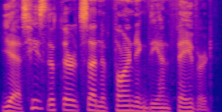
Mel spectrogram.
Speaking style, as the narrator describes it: Fiera laughed

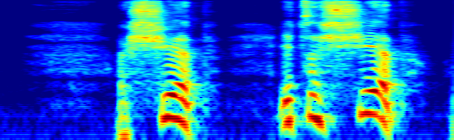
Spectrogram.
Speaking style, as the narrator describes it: we cried excitingly

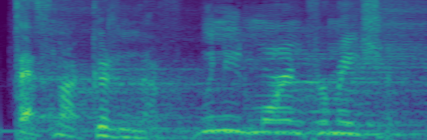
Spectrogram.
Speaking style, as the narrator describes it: yell out to the Fool

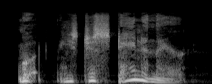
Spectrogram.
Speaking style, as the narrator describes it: whispered

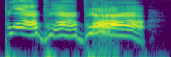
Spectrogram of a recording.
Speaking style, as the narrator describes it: shouted Starlight at the sky

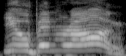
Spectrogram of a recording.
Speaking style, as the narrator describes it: cried Tweedledum

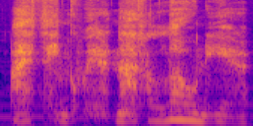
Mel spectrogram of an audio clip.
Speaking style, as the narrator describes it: the priestess whispered

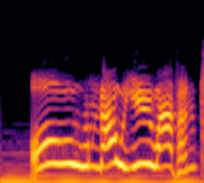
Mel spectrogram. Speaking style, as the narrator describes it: She screeched

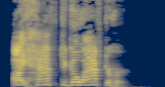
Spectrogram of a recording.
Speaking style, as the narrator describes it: yelled Seraph

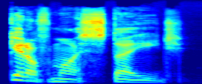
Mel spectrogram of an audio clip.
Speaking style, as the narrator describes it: snarled

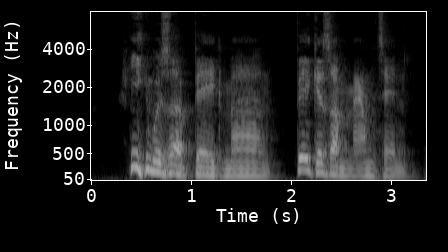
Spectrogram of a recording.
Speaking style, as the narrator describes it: laughs Mungo

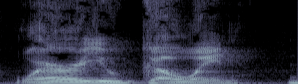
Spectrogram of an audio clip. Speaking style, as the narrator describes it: Dunk asked in a stern voice

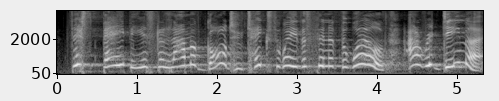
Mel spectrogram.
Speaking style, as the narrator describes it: exclaimed Reuben

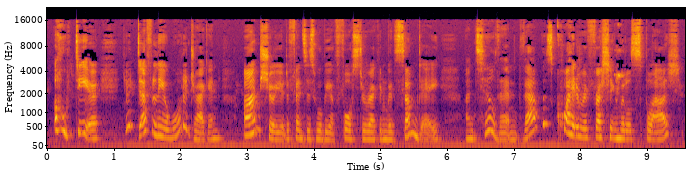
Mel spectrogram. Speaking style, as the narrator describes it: giggled Pirate Lydia

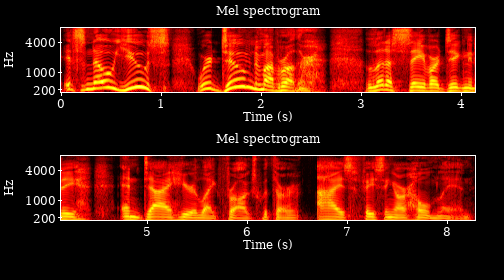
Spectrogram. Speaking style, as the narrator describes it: the second frog cried out

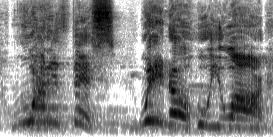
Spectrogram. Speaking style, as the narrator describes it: throwing themselves into convulsions, screaming out

